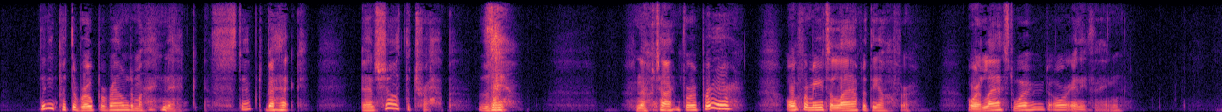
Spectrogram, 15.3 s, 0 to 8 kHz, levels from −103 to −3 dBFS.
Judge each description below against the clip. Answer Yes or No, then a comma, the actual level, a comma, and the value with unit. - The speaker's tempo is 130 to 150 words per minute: Yes, slow, 135 wpm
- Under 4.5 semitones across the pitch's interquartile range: No, average, 4.9 semitones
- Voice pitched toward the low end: No, medium, 165 Hz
